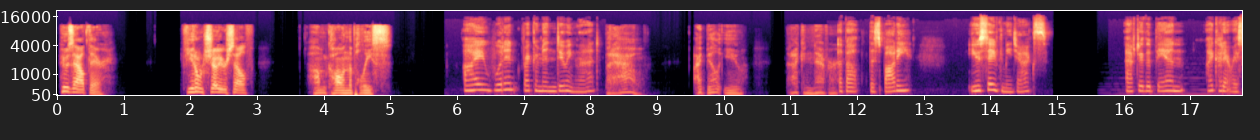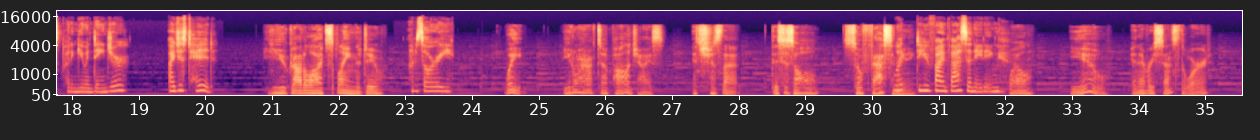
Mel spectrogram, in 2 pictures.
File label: Character Demo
